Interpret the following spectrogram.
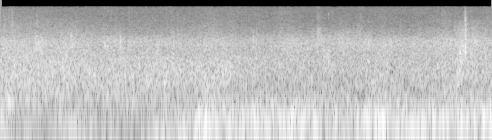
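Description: Wind buffeting the microphone over a steady rush of small waves breaking on the beach; the low rumble of the wind grows stronger about a second in.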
